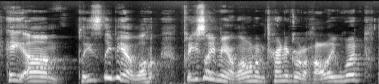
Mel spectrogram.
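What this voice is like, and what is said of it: Good Kermit the Frog voice. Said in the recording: “can do a good Kermit impression ... Pretty good.”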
